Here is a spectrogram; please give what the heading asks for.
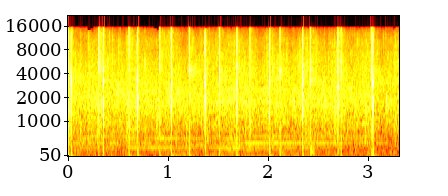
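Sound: audience clapping and cheering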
